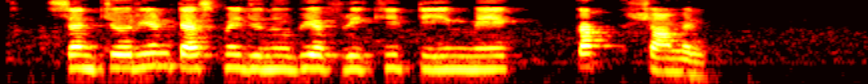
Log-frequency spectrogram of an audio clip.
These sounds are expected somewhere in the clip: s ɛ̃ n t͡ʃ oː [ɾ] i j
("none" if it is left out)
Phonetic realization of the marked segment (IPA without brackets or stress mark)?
ɾ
